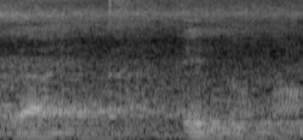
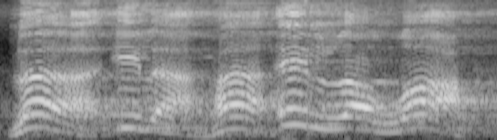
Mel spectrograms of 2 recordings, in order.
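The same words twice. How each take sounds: First: It is said softly. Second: It is said loudly.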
